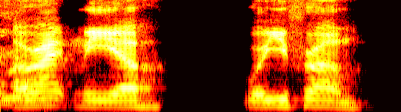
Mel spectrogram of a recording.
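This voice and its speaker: A man's voice: a little high, fairly even intonation, unhurried, very noisy. An older man from Haiti leading a ground school meeting on a video call, talking casually and often restarting his phrases.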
